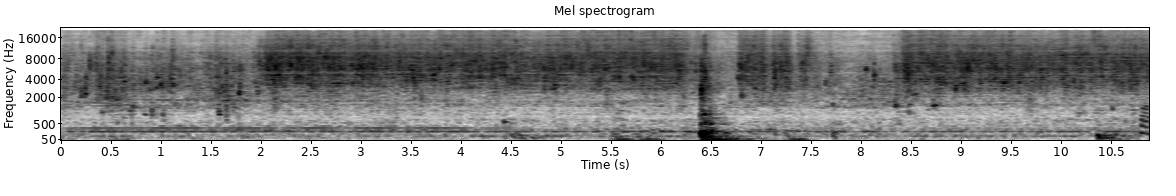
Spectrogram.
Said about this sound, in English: potatoes inside of the water and rinse them off real good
